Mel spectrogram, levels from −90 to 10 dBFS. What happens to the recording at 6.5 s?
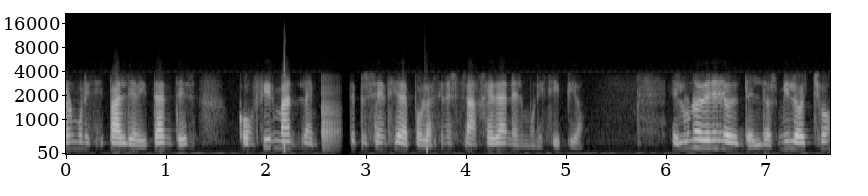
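AAC frame loss with concealment at 6.49 to 6.61 s: the decoder patches the 85 ms gap, about two frames' worth, from the last good spectrum, leaving a brief smeared, noisy patch.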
